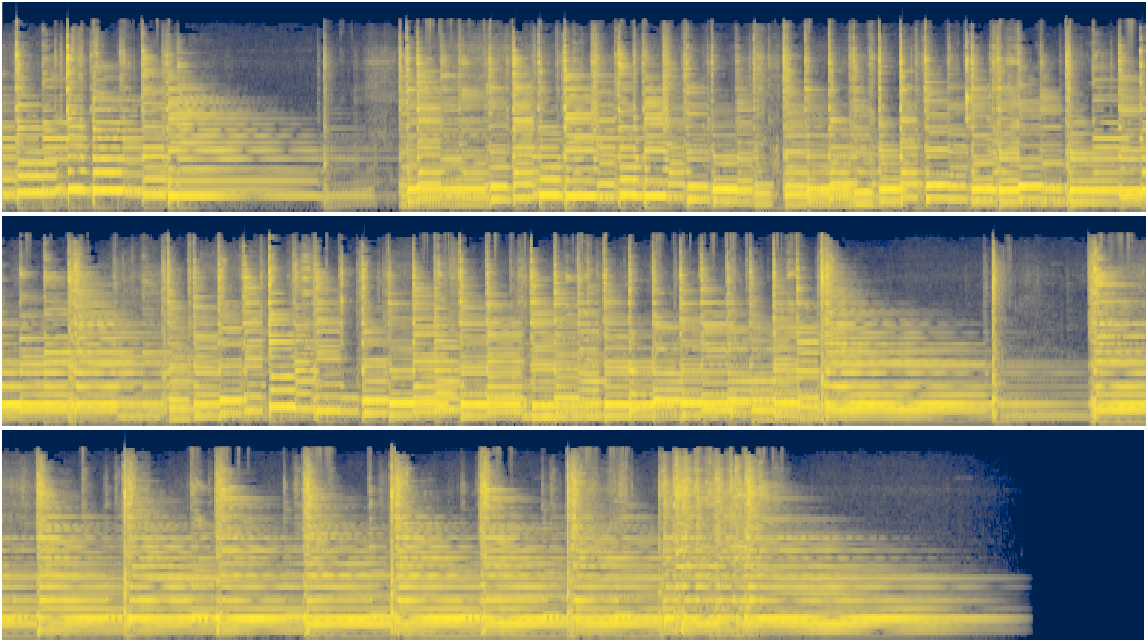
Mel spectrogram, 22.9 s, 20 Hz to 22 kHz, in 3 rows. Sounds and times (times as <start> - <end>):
Guitar: 0.0 - 22.1.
